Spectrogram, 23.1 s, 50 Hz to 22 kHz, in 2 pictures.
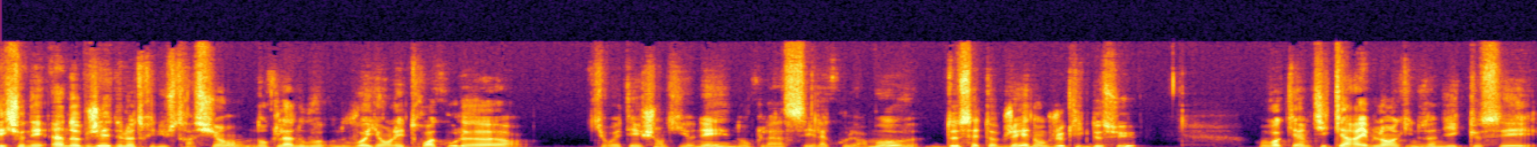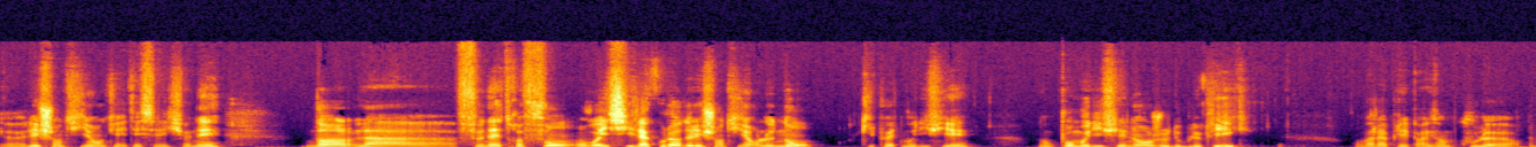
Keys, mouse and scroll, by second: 1.1 click, 7.1 click, 20.8 click, 21.7 click, 22.5-23.0 typing.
